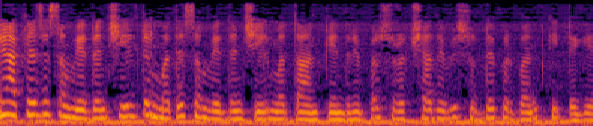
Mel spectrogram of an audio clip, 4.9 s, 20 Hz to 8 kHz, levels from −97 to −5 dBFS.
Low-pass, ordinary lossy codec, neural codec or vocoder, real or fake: 7.2 kHz; none; vocoder, 44.1 kHz, 80 mel bands, Vocos; fake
